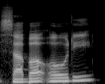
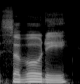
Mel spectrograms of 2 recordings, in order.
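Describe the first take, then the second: First: The O sound is clearly emphasized. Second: The O sound is reduced and not emphasized. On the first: "a lot of people that emphasize the O" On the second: "I always pronounce it Sabodi"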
